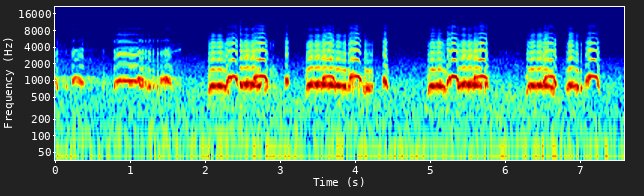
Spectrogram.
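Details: A red-crowned crane pair in Hokkaido, Japan duets in loud, ringing trumpet notes in tight time, in bursts about every second and a half. The male usually calls first and the female follows, a bond display heard up to 5 km away.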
